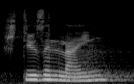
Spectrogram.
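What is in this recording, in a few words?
"xtiuzen lain", Teotitlán del Valle Zapotec; gracias a dios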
